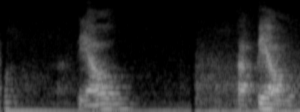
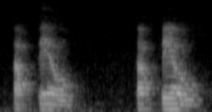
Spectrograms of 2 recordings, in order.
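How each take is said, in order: First: "papel" ending on a dark l; "papel" with the final l kept but softened; Portuguese "papel" with l. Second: "papel" said pa-peu, final l as a u; "papel" ending in a u glide. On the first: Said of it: "donde la L tiene sonido de L". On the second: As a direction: Brazilian "papel" with vocalized l. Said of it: "sonido de U". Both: Shown as a demonstration.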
